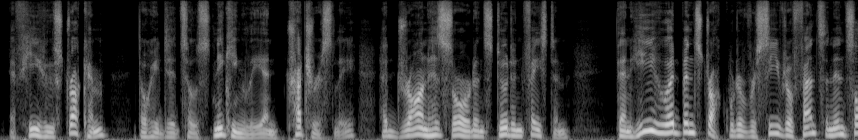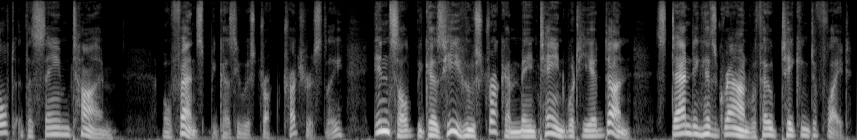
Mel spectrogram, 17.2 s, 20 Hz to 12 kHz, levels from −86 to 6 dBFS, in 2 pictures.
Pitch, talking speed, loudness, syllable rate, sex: 125 Hz, 215 wpm, -20 LUFS, 5.8 syllables/s, male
